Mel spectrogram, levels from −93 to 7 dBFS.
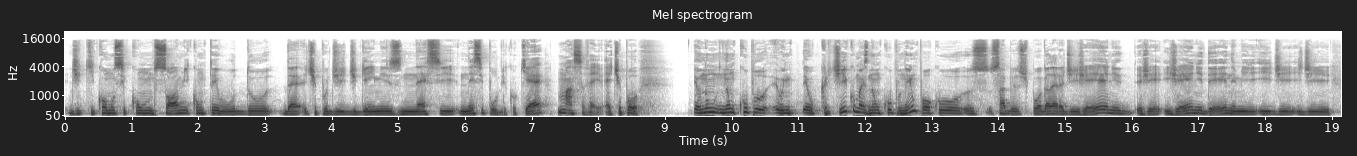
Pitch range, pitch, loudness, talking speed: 110-140 Hz, 120 Hz, -17 LUFS, 145 wpm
